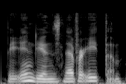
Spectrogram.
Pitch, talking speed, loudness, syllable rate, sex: 140 Hz, 240 wpm, -16 LUFS, 6.3 syllables/s, male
